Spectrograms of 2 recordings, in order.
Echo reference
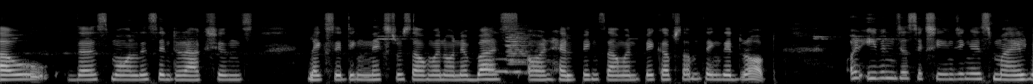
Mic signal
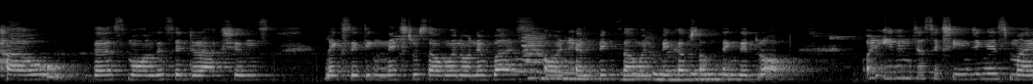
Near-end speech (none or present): present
